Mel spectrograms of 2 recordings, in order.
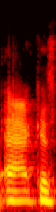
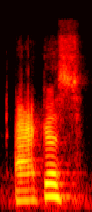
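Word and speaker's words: Jacas: Gabe Ackus, but the J is silent. Is that how you say it? It's Ackus?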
